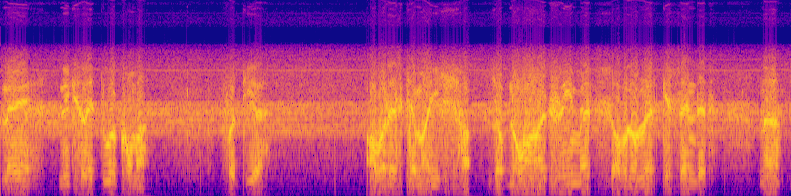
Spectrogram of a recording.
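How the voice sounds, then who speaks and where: A man giving a halting, casual amateur radio station report over walkie-talkie from inside a van, often repeating himself. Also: mid-range voice. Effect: two-way radio, walkie-talkie. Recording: very noisy, tinny mobile radio link.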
